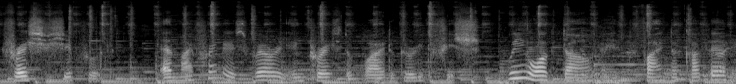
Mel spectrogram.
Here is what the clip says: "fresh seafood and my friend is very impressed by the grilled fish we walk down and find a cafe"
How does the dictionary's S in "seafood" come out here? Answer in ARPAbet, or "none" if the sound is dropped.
SH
